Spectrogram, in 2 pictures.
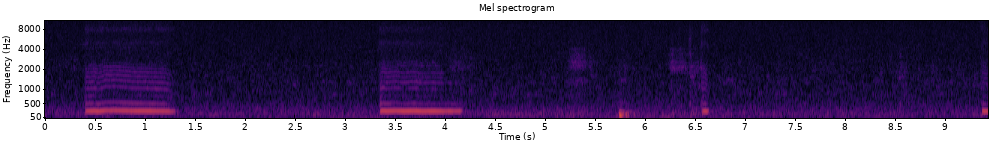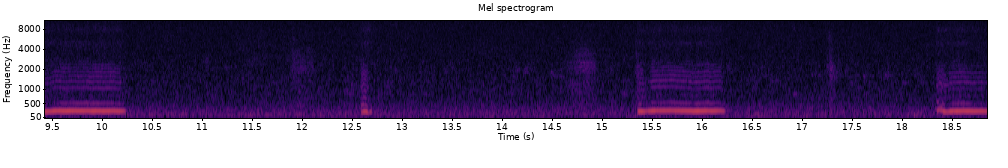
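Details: Pet wheezing while asleep: short, tonal, whistling hums on its breaths, separated by quiet pauses.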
